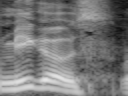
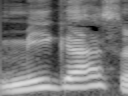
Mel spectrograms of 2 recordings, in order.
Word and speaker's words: Migos: Is it Migas or Migos? – Well, they're not. They're Migos. – They're dead. – Yeah, Migas is what you eat.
